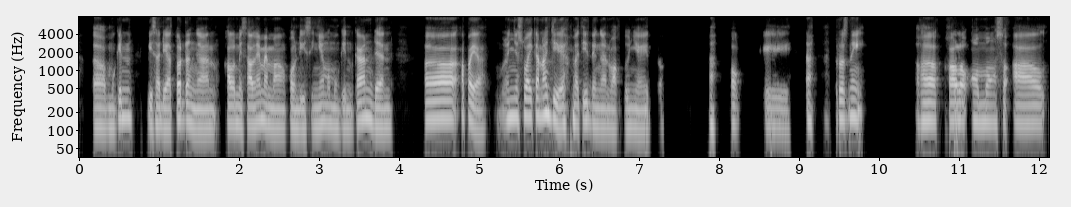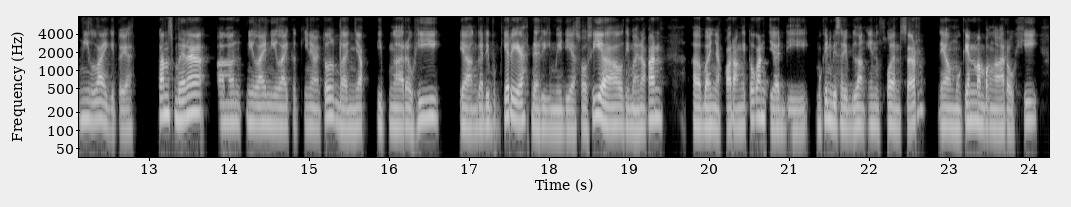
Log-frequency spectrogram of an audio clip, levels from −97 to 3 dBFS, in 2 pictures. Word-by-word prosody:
eee, 120 -1 +1
mungkin 155 +7 -2 0.2
bisa 130 -1 0
diatur 120 +5 +3
dengan 115 -4 0
kalau 130 0 +3
misalnya 125 +3 +2
memang 115 -3 0
kondisinya 120 +2 -3
memungkinkan 130 +6 0
dan, 120 -1 0 0.4
eee, 155 +1 +7
apa - - +1
ya, 105 - 0 0.2
menyesuaikan 170 +1 +1
aja 150 -9 +3
ya - - -8
berarti 140 +2 -2
dengan 120 -3 -2
waktunya 115 0 -3
itu. - - -22 0.6
Nah - - -4 0.2
oke, - - -6 0.4
nah 145 - -1 0.3
terus 155 -1 +1
nih, 170 - +1 0.7
eee, 145 0 +4
kalau 145 0 +5
ngomong 140 -1 -1
soal 130 0 +1
nilai 155 0 0
gitu 110 0 -5
ya, 115 - -3 0.3
kan 180 +2 +4
sebenarnya, 185 +5 +5 0.2
eee, 140 0 0
nilai-nilai 130 -2 0
kekinian 125 0 -5
itu 170 +2 +1
banyak 120 -2 -1 0.2
dipengaruhi 130 +6 -1 0.2
ya 125 -2 +1
gak 125 - -2
dipungkiri 145 +5 +2
ya 145 - +2
dari 115 -1 -2
media 110 0 -3
sosial 125 -1 +4
di 120 - -4
mana 115 0 -1
kan, 155 +1 +5 0.4
eee, 125 - +4
banyak 120 -1 0
orang 120 0 +2
itu 125 - -12
kan 165 - +5
jadi 110 -1 -3
mungkin 140 +2 -2
bisa 135 - -2
dibilang 120 +1 -1
influencer 125 - 0 0.2
yang 120 -1 0
mungkin 145 +6 +2
mempengaruhi, 130 +3 -1
130 Hz, 160 wpm, -25 LUFS, 120-145 Hz, 0.7 s, eee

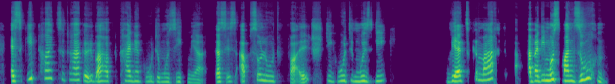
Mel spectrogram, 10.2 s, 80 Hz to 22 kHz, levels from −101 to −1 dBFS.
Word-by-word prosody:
„Es 235 0 0
gibt 350 +3 -3
heutzutage 285 -7 -3
überhaupt 225 -1 -1
keine 225 -2 -5
gute 210 -1 -12
Musik 195 0 -12
mehr.“ 155 -5 -13 0.2
Das 200 0 0
ist 210 +1 -15
absolut 245 -5 -5
falsch. 165 +2 -6
Die 230 -3 -13
gute 230 +2 -7
Musik 230 +2 -4 1.0
wird 225 +3 +6
gemacht, 280 +5 0 0.4
aber 230 +2 +6
die 255 +2 -1
muss 305 +5 +5
man 240 -1 +7
suchen. 255 - +1
230 Hz, 130 wpm, -21 LUFS, 210-260 Hz, 1.0 s, man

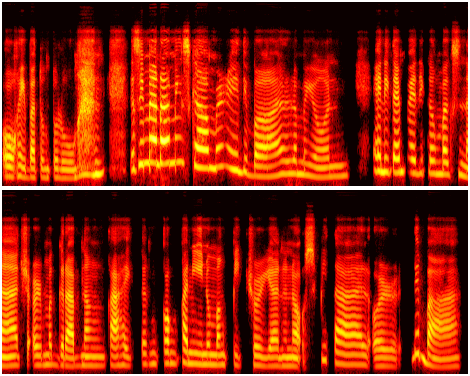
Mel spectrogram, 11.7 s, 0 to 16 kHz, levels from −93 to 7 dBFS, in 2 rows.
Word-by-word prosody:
okey 200 -1 +1
ba 180 - +1
'tong 175 -1 -11
tulungan? 175 +9 +2 0.3
Kasi 340 +7 +1
maraming 470 0 +8
scammer 380 -2 +4
eh, 330 - +1
di 285 - -5
ba, 205 +2 0
alam 255 0 -5
mo 240 - -6
yon? 195 +2 -7 0.3
Anytime 290 -1 +2
pwede 265 -1 -2
kang 255 -2 -6
mag-snatch 185 -7 0
or 190 - -2
mag-grab 185 -3 -1
ng 180 -1 -7
kahit 180 -1 -2
an 210 +1 -12
kung 225 -1 -2
kanino 215 -4 -1
mang 195 0 -5
picture 185 0 -7
yan 170 0 -4
na 170 -1 -2
naospital 200 - -3
or, 165 -1 -6 0.2
di 410 - -4
ba? 155 - -2
200 Hz, 165 wpm, -21 LUFS, 180-260 Hz, 0.3 s, maraming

